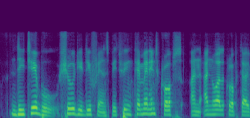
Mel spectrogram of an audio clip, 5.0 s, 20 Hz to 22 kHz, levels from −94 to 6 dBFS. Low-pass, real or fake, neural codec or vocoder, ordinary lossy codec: 7.2 kHz; fake; codec, 16 kHz, 0.8 kbps, ZipCodec; none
